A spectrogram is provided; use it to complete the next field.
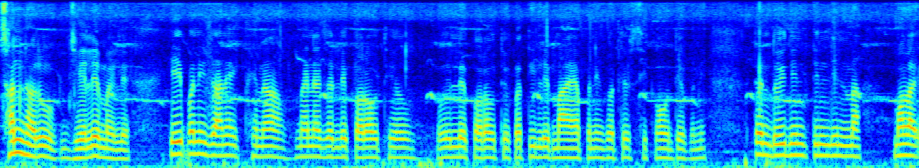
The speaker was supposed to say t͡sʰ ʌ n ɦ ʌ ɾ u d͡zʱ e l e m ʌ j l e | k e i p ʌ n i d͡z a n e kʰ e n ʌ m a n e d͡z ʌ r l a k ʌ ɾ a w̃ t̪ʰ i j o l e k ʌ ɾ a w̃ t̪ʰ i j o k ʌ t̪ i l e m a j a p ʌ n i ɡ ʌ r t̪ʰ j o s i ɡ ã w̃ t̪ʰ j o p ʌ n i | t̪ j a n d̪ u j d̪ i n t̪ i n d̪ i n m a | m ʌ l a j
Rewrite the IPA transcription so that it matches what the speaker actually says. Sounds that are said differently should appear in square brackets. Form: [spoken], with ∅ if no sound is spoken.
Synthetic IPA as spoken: t͡sʰ ʌ n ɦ ʌ ɾ u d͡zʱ e l e m ʌ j l e | k e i p ʌ n i d͡z a n e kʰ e n ʌ m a n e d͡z ʌ r l [e] k ʌ ɾ a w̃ t̪ʰ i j o l e k ʌ ɾ a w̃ t̪ʰ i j o k ʌ t̪ i l e m a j a p ʌ n i ɡ ʌ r t̪ʰ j o s i [k] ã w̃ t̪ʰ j o p ʌ n i | t̪ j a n d̪ u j d̪ i n t̪ i n d̪ i n m a | m ʌ l a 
